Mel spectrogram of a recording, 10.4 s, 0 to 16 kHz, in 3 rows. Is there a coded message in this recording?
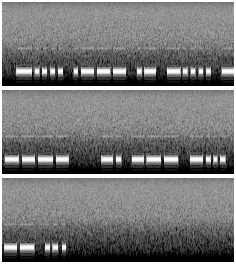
Yes: Morse code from 0.2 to 8.0 s, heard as a keyed tone, hand-sent with a straight key, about 22 wpm, 660 Hz. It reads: 6JA60 NOBMS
